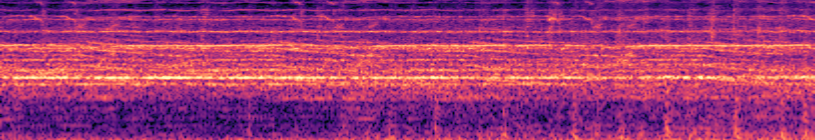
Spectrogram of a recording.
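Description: Eerie horror-film score: a steady, high sustained tone with overtones above a dense low rumble.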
